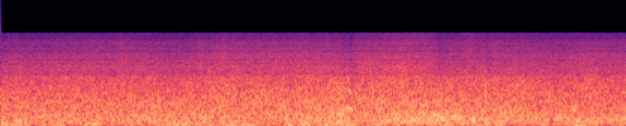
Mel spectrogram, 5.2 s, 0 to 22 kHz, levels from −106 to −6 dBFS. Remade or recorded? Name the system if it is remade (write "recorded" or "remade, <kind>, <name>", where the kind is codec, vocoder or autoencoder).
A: recorded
